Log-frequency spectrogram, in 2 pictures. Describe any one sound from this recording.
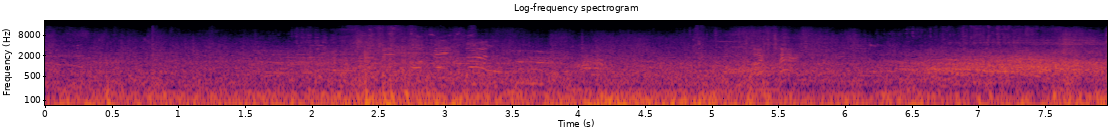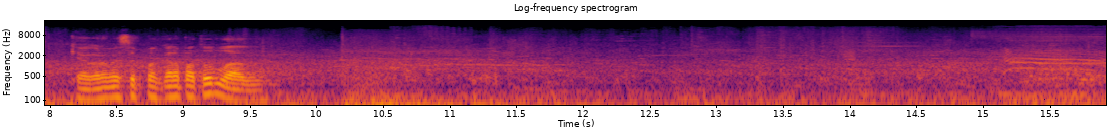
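Battle noise rumbles steadily.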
